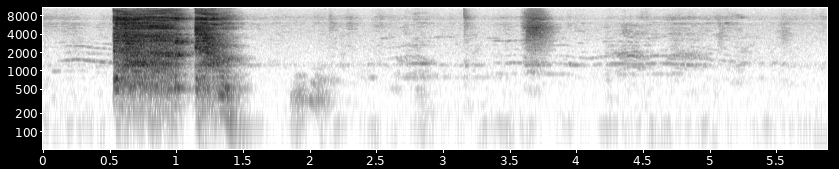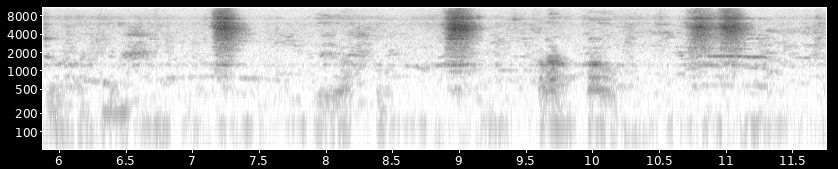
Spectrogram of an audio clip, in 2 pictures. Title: Batuk di sertai flu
